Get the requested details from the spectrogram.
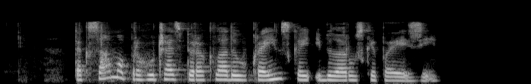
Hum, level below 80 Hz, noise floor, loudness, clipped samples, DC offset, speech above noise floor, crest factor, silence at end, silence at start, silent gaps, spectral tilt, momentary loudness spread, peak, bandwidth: none; -62 dBFS; -85 dBFS; -19 LUFS; under 0.1%; under 0.1%; 66 dB; 16 dB; 0.95 s; 0.75 s; none; -4 dB/octave; 8 LU; -4 dBFS; 8 kHz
